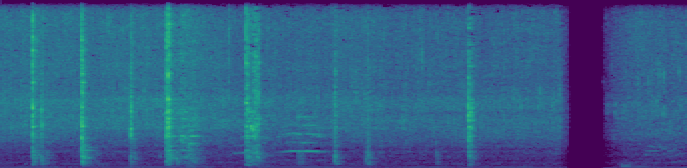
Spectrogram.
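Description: Flat metal spatula stirring chopped onion and capsicum in a metal kadai, clinking and scraping against the pan at irregular intervals over a steady sizzle of the vegetables lightly frying in oil. The sound drops out for a moment near the end.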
